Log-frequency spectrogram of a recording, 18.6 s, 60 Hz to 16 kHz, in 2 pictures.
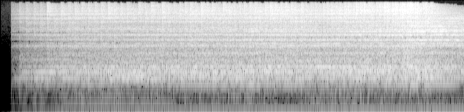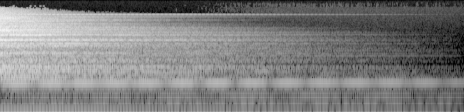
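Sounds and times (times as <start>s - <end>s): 
ride cymbal swell: 0.3s - 14.8s.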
